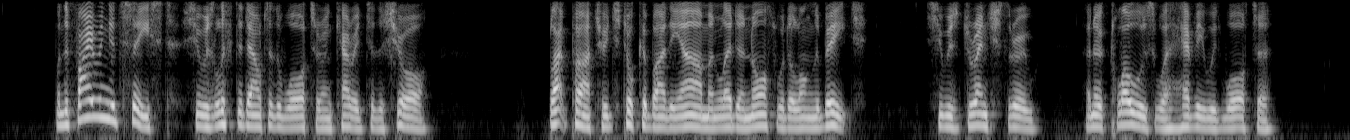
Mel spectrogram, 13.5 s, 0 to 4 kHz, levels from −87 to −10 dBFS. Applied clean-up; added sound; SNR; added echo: none; none; none; none.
